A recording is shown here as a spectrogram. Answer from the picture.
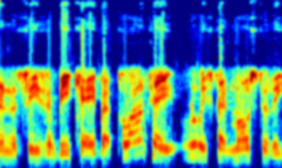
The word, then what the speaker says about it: Pallante: and that is Andre Pallante. Am I pronouncing that correctly there? – That's right.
